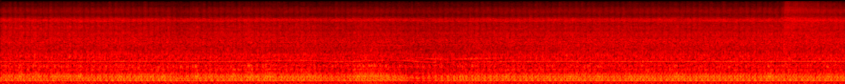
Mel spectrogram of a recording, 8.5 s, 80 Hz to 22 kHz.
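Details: Old Cummins L10 diesel semi truck, stored roughly 23–30 years, first run on ether, stuck near 2500 rpm; even high-rev drone with no turbo whistle. Turbocharger seized, not spinning.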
